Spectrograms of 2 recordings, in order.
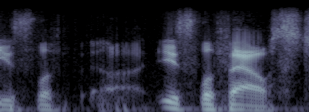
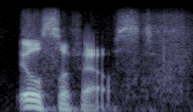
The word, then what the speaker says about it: Ilsa Faust: I feel like I'm weirdly most excited for her to be introduced to Isla Faust, or however you say her name. Ilsa Faust.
